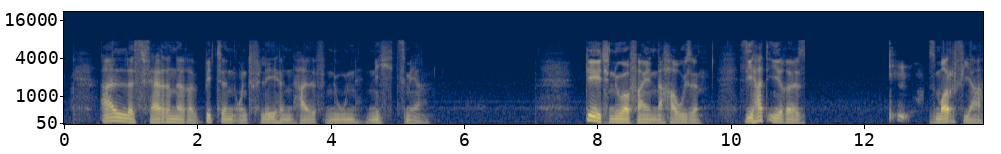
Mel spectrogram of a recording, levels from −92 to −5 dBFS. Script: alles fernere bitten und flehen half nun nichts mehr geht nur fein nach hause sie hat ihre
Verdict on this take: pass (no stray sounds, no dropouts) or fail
fail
